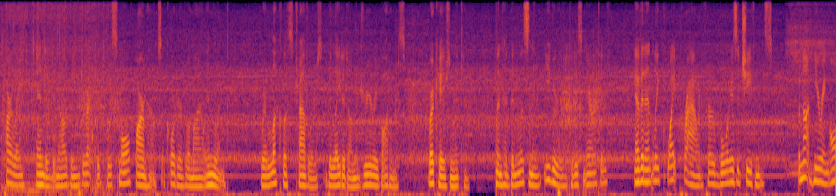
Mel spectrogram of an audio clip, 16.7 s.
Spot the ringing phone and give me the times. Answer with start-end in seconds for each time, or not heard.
1.6-2.5, 11.2-12.2.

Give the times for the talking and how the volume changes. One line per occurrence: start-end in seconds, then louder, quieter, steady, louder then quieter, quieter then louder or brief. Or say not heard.
0.1-16.6 steady.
